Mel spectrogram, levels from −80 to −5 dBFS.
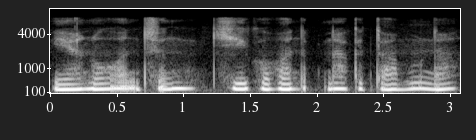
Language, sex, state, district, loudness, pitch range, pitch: Garo, female, Meghalaya, West Garo Hills, -12 LUFS, 210-230 Hz, 225 Hz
